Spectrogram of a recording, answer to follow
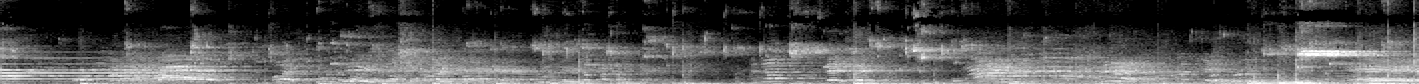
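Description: A basketball game in an echoing gym: the ball bouncing on the hardwood floor, players' feet and shouting voices. A steady squeal sounds for the first two seconds, and a short, high referee's whistle blows about a second before the end, stopping play.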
